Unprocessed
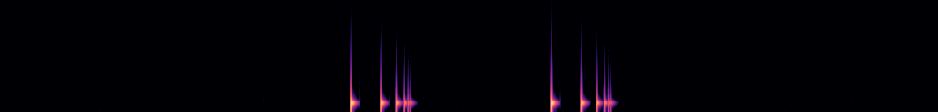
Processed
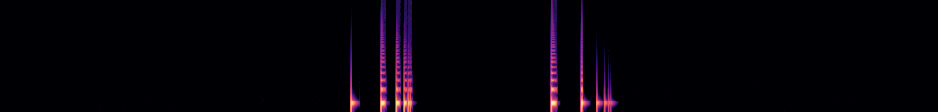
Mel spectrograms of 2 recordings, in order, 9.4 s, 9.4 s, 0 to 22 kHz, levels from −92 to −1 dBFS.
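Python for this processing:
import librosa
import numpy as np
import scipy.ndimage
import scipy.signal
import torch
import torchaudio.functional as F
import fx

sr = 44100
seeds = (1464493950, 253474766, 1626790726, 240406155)

y = fx.leveller(x, sr, passes=5, at=(3.67, 5.82))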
